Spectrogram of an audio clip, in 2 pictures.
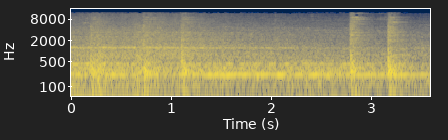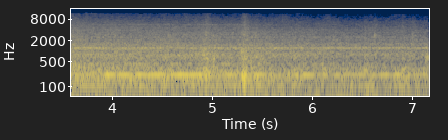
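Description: Class 150 unit 150266 pulls out of Exeter St David's station toward Paignton, a steady rumbling engine drone with a couple of sharp clanks from the rails partway through, heard fairly close and without talk.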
